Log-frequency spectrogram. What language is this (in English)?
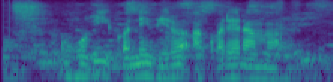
Kinyarwanda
